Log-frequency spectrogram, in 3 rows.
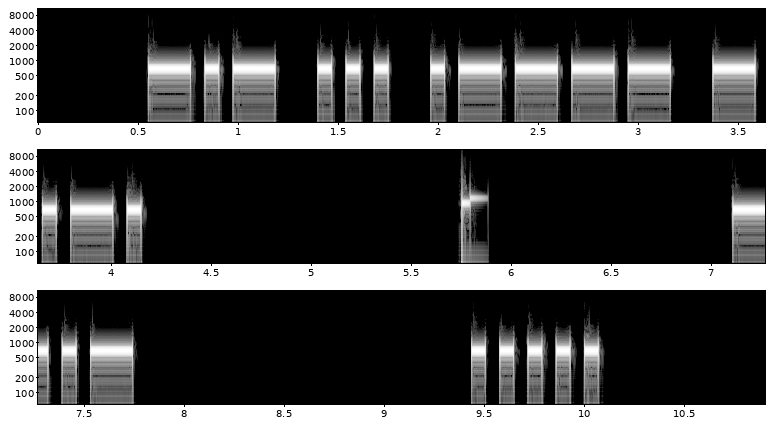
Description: Morse code, heard as a keyed tone, about 17 wpm, spaced as for 10 wpm, 700 Hz. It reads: KS1C K5
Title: USA Call Signs - 4 Characters - 8x Character Spacing - 17wpm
